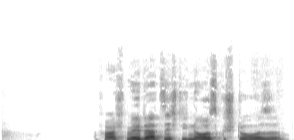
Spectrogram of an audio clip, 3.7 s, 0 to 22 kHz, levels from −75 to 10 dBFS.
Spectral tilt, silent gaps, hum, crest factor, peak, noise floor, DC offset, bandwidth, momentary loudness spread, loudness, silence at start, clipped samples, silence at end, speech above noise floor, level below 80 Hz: -7 dB/octave; none; none; 20 dB; -2 dBFS; -87 dBFS; under 0.1%; 13.5 kHz; 9 LU; -20 LUFS; 1.3 s; under 0.1%; 0.15 s; 68 dB; -60 dBFS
